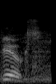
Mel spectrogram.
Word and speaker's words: Fuchs: Blair, have you seen Fuchs? Fuchs. Sorry, I was saying his name wrong.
